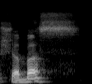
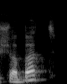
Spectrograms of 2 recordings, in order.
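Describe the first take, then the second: First: The word ends with an s sound. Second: The word ends with a t sound. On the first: "on va dire Shabbas, ... parce que le tav se prononce S" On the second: "on ne va pas dire Shabbat"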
